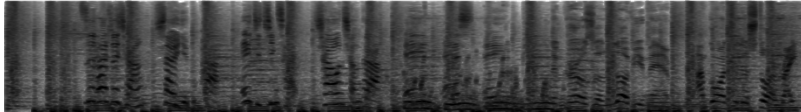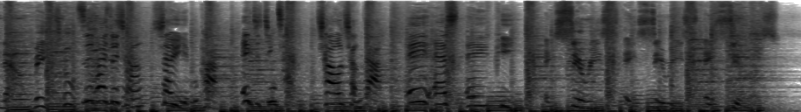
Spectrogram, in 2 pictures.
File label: Mandarin; Chinese-Mandarin; Personal soundproof booth in Manchester, UK; Microphone: Blue USB Studio Mic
